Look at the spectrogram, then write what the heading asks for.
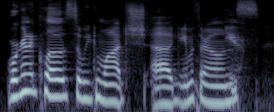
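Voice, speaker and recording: A woman's voice: mid-range voice, normal speed, darkish tone. A woman co-hosting a podcast in loose, teasing chat with friends, laughing often. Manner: giggly, teasing. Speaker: podcast co-host. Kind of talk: casual chat.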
